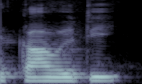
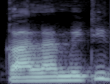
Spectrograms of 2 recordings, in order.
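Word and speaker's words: calamity: जिसका सिनोनिम्स होता है कामिटी, पेरिल, एडवर्सिटी। ठीक है, देखिए इसको कालामिटी नहीं पढ़ेगा, कामिटी पढ़ाता है, इसमें एल साइलेंट हो जाता है, ठीक है। कैमिटी पढ़ेंगे, कैमिटी।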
